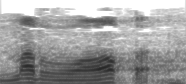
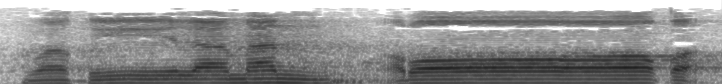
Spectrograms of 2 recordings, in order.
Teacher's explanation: Wa qila man raq. Ini dibaca man sesuai dengan makhraj nun man, kemudian sakt yakni berhenti diam sesaat · Shown in: second take · Di mana zaman diam ini secara ghalib tidak cukup untuk mengambil nafas. · Term: saktah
